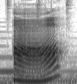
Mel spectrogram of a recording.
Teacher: this tone requires your voice to go up like if you were going up a ladder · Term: second tone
